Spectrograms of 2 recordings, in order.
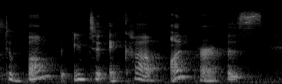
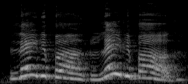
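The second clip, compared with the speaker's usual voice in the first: louder, higher mocking singsong; 6 semitones higher, 5 dB louder than usual. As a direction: taunt her by echoing her chant. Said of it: "mocked Too Tall".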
